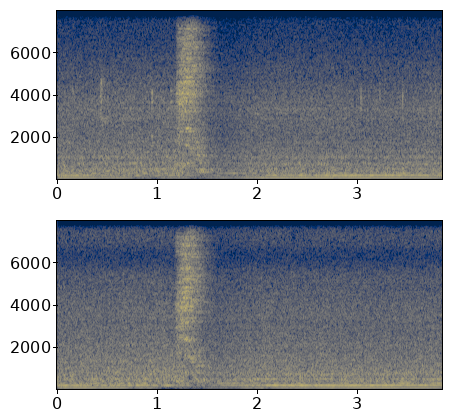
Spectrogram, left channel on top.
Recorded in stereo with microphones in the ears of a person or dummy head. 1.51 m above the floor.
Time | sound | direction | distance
1.2 | a zipper | 35° right (ahead or behind) | 4.5 m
